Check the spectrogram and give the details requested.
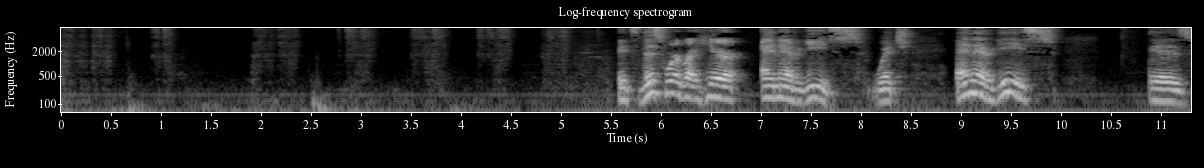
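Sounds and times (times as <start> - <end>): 
writing scratching on a board: 0.0 - 1.2, 1.9 - 5.2
speech: 5.6 - 10.0, 10.9 - 11.2.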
